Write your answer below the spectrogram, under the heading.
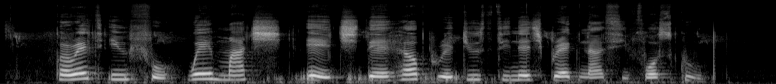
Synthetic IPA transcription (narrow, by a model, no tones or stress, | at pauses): kɔɹɛk̚tĩnfo | wemat͡ʃed͡ʒdeɦɛlpɹedjustʰined͡ʒpɹeɡnãnsifɔskul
